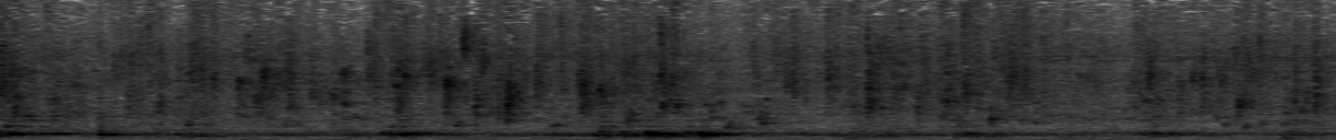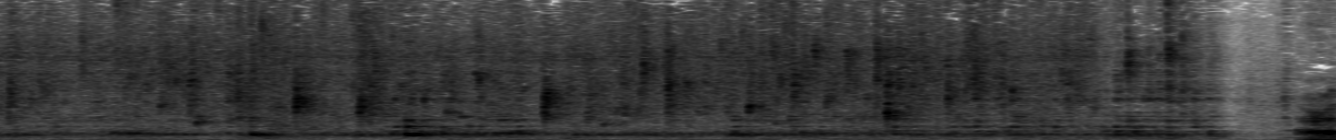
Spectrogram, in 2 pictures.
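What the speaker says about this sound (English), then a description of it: "re-soften them with a little bit of warm water right now" Warm water running steadily from a bathroom tap into a sink, a continuous close splashing hiss with slight fluctuations, ending in a brief pause and a small knock.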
